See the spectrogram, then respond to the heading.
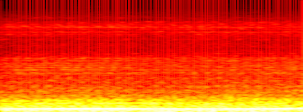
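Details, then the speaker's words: Ram Hemi pickup bought at auction, driven under hard throttle with a transmission that won't shift and no warning lights: deep drone with heavy, rough rod knocking beneath it; engine knock under load. "yeah she's got a rod knocking heavy heavy and a transmission that doesn't shift"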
